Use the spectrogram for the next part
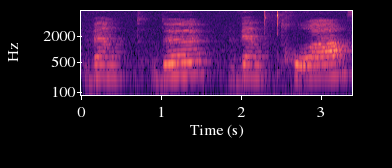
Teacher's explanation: la T final se va a pasar a pronunciar, pero también un poco más suave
